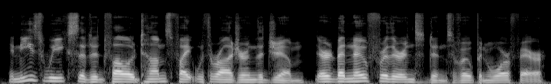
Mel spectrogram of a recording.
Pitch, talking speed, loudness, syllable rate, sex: 110 Hz, 240 wpm, -18 LUFS, 6.3 syllables/s, male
